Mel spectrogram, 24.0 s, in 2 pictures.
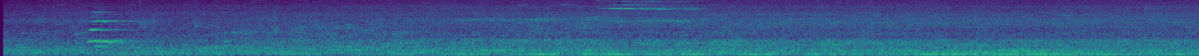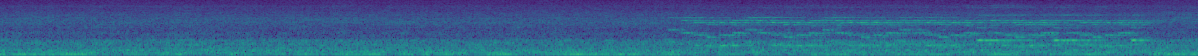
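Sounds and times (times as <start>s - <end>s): train wheels on rail: 0.0s - 23.9s
faint high squeal: 4.6s - 7.1s
locomotive low hum: 6.7s - 23.9s.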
